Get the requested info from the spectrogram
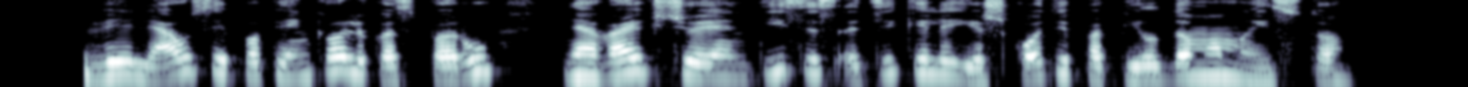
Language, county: Lithuanian, Utena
